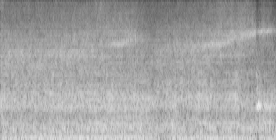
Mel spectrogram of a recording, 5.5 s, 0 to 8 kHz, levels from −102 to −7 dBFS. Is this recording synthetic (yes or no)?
yes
